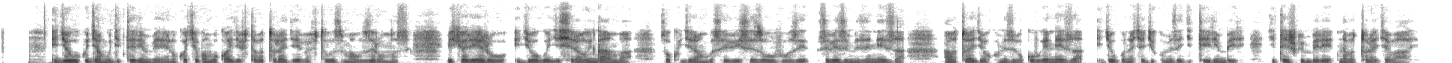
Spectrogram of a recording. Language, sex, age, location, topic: Kinyarwanda, female, 18-24, Kigali, health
